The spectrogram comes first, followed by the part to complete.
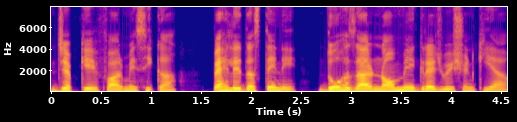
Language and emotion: Urdu, neutral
